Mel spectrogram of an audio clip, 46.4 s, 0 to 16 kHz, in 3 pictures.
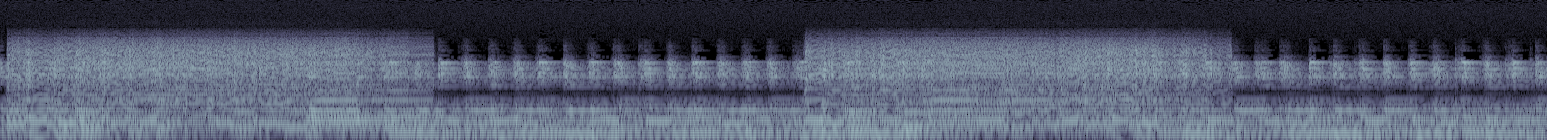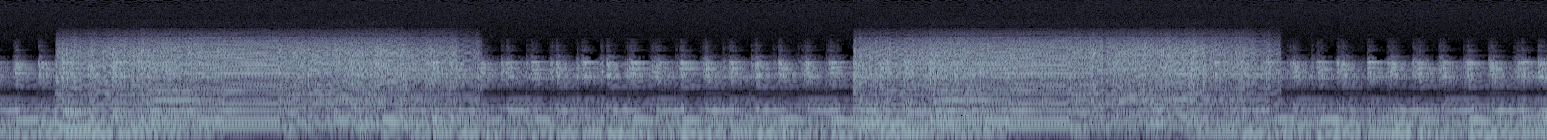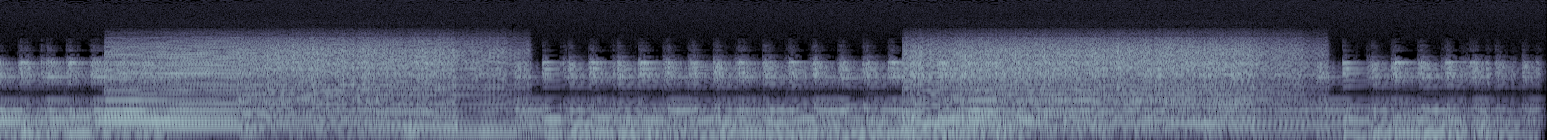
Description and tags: Switched Amp Guitar 2
Two instances of Stereo Trance Gate where used in parallel as volume envelopes, effectively panning the signal between two different amps. The result is a little riff where the tone of the guitar changes during the riff.
amp, amplifier, effect, electric-guitar, gate, gated, guitar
